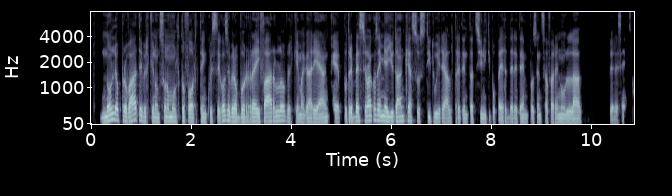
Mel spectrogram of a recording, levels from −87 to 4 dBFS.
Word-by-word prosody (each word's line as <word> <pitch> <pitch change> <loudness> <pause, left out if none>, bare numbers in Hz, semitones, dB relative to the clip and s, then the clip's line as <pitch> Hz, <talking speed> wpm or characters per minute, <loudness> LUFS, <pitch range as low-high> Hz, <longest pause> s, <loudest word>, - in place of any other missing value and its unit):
non 125 +8 +3
le 150 - +5
ho 145 - +1
provate 130 +5 +2
perché 115 -1 -3
non 105 -1 0
sono 110 +2 +1
molto 110 0 0
forte 105 0 -1
in 100 - -1
queste 105 +2 -2
cose, 130 +3 +2
però 110 -1 +3
vorrei 110 +1 +2
farlo 115 +4 +2
perché 105 -3 -5
magari 95 +1 0
è - - +3
anche 105 0 -1
potrebbe 115 +1 0
essere 120 +2 +2
una 130 - +5
cosa 140 0 0
che 130 - +3
mi 125 - +4
aiuta 115 0 +3
anche 120 +1 0
a - - -1
sostituire 105 -1 -1
altre 100 +1 -3
tentazioni, 95 0 -2
tipo 90 +1 -9
perdere 90 0 -3
tempo 95 -1 -4
senza 90 +1 -4
fare 90 -1 -3
nulla, 90 -1 +1 0.5
per - - -6
esempio - - -11
105 Hz, 215 wpm, -23 LUFS, 95-115 Hz, 0.5 s, le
